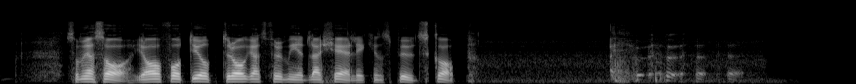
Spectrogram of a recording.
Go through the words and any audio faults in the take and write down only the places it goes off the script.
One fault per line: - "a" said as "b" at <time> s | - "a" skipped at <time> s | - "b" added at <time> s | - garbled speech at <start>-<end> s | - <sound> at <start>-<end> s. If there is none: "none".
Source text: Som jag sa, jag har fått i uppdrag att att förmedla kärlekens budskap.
- "att" skipped at 2.6 s
- cough at 6.1-7.5 s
